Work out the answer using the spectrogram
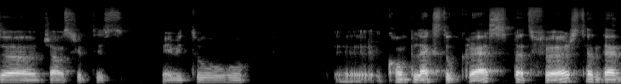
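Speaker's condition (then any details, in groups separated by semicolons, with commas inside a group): No condition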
